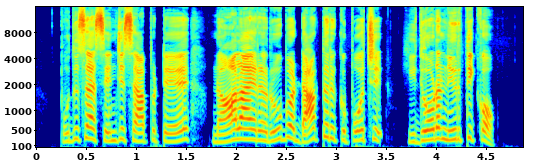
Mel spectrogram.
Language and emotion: Tamil, angry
